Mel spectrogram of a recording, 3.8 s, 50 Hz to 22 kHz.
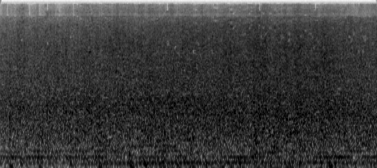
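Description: River water flows in the video game Red Dead Redemption 2, a continuous rushing, wind-like wash that is close and steady, with no talking.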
